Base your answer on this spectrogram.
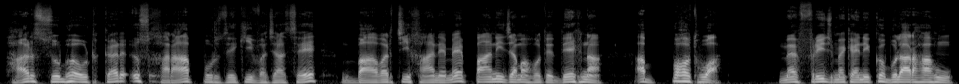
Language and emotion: Urdu, angry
